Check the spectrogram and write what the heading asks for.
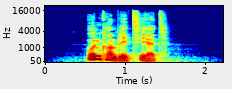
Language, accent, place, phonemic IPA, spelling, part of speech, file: German, Germany, Berlin, /ˈʊnkɔmplit͡siːɐ̯t/, unkompliziert, adjective, De-unkompliziert.ogg
- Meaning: 1. straightforward 2. uncomplicated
